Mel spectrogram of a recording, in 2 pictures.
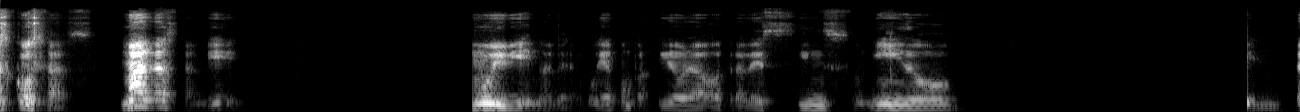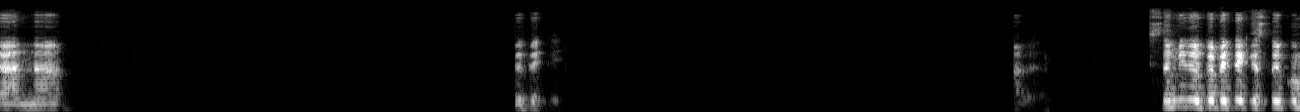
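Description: A young man speaks calmly in short bursts over an online call.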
